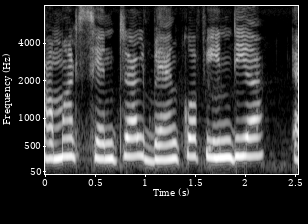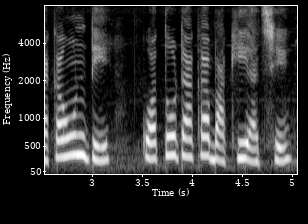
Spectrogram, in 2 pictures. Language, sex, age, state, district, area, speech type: Bengali, female, 30-45, West Bengal, North 24 Parganas, rural, read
